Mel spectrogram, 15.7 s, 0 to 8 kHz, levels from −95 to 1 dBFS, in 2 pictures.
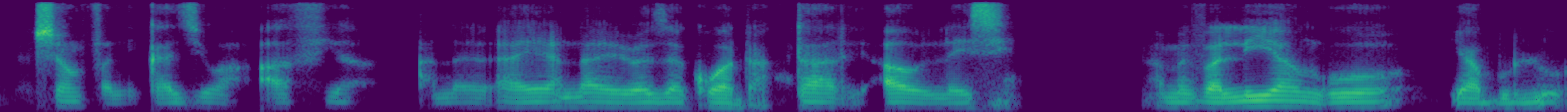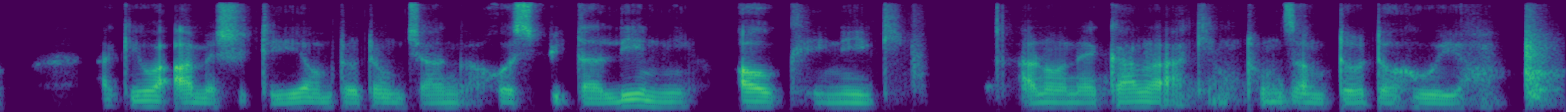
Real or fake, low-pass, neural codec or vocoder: fake; 7.2 kHz; codec, 16 kHz in and 24 kHz out, 0.9 kbps, LongCat-Audio-Codec, fine tuned four codebook decoder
